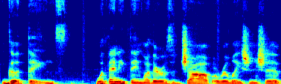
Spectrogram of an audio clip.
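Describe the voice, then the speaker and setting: A woman talks at a fairly low pitch. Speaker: lifestyle vlogger. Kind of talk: casual advice monologue. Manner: fast.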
